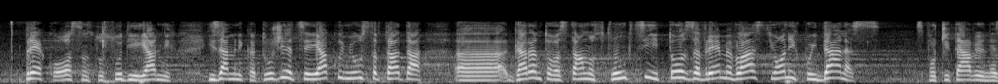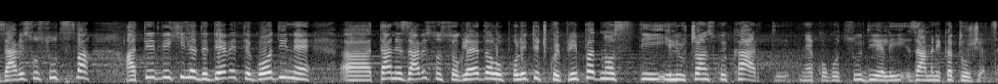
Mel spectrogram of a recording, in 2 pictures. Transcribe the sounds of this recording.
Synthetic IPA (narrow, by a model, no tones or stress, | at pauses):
pɾeko̞osamst̪osud̪ijajaːʋnix | izaːme̞nikat̪uʒijat̪saiako̞imjeuːst̪aʋt̪ad̪a | ɡaɾant̪oʋast̪aːlˠnost̪fuŋkt̪sijeit̪o̞ːzaʋɾeːme̞ʋlˠaːst̪io̞nixko̞id̪anas | spɾot͡ʂit̪aːʋajunezaːʋisnost̪suːt̪st̪ʋa | at̪e̞d̪ʋeːxiʎad̪ed̪eʋet̪e̞ɡo̞d̪ine | t̪aːnezaːʋisnost̪soɡled̪alaupo̞lit̪it͡ʂko̞jpɾipad̪no̞st̪iiːliut͡ʂlˠanskojkaɾt̪ineko̞ɡod̪sud̪ijailizaːme̞nikat̪uʒiat̪sa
